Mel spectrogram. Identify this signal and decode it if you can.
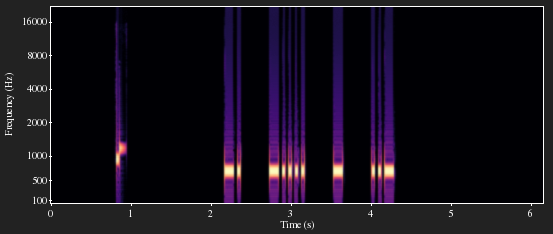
Morse code, heard as a keyed tone, about 30 wpm, spaced as for 17 wpm, 700 Hz. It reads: N6TU
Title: USA Call Signs - 3x Character Spacing - 30wpm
